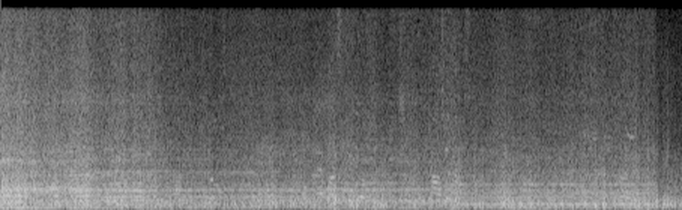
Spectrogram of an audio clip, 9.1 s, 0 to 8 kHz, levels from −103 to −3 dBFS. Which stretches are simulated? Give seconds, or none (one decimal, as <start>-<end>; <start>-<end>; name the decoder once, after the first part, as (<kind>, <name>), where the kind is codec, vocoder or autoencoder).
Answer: 3.0-4.7 (codec, DAC); 6.4-7.1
